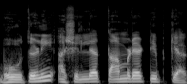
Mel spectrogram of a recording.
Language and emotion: Goan Konkani, neutral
